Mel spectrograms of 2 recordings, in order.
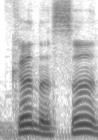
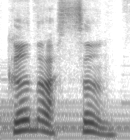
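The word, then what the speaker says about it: かなさん: mesmo sendo jovem, mas fala que ele havia pronunciado Kanansan de forma errada, sendo certo falar Canassan dando um enfoque no san.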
